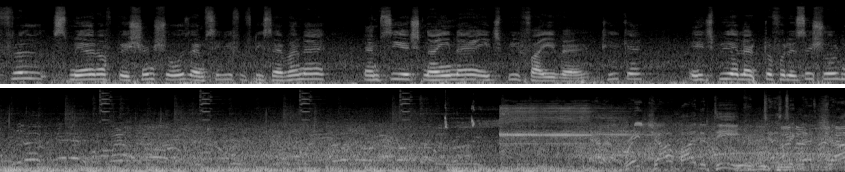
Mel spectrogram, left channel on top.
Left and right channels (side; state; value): both; different; correlation 0.00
